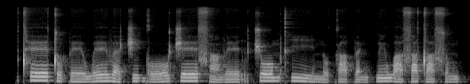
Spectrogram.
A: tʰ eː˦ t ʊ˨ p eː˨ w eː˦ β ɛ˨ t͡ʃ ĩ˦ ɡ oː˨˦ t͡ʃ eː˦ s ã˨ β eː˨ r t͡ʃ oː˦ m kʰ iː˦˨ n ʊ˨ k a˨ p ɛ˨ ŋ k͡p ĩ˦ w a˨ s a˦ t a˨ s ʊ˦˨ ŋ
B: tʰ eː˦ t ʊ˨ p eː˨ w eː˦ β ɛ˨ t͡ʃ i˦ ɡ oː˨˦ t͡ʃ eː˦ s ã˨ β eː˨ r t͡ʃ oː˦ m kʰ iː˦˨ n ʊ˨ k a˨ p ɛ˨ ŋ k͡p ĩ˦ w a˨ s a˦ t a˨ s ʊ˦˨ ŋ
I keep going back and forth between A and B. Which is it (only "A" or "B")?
B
